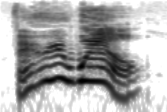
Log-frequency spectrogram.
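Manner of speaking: the mouse queen granting the request; agreeing mouse queen. A narrator's reading. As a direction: give your royal consent in a squeak.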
